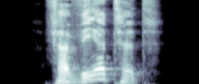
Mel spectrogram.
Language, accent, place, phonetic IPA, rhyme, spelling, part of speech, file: German, Germany, Berlin, [fɛɐ̯ˈveːɐ̯tət], -eːɐ̯tət, verwehrtet, verb, De-verwehrtet.ogg
- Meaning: inflection of verwehren: 1. second-person plural preterite 2. second-person plural subjunctive II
